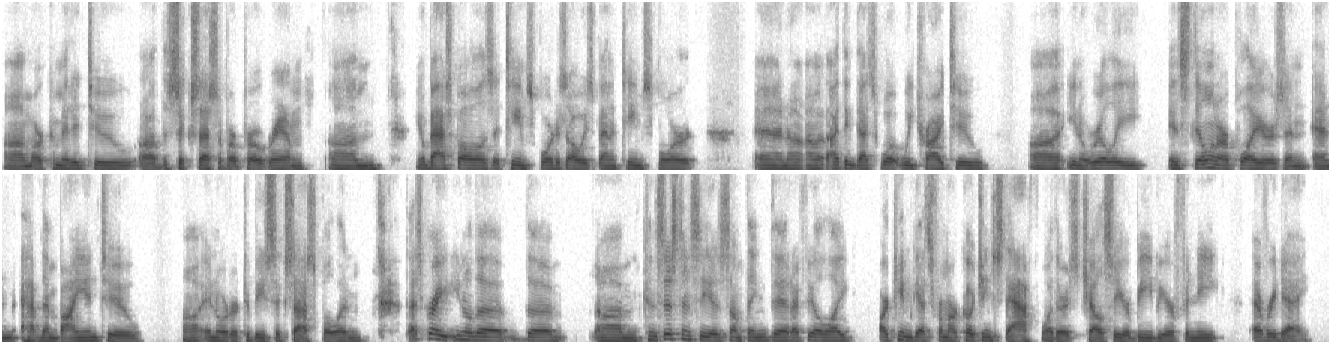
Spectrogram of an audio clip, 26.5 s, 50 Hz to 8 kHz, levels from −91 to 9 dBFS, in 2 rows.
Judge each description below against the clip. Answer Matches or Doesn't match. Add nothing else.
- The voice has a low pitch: Doesn't match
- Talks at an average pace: Matches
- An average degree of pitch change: Doesn't match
